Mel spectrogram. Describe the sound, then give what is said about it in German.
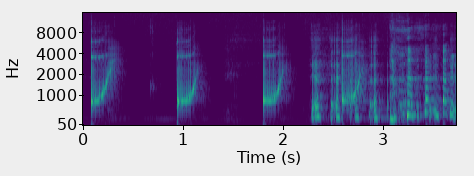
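Three springy cartoon boings, loud, each a quick wobbling rise and fall with short pauses between, apparently imitated by a voice mimicking a hopping grasshopper, followed by a burst of lively talk and laughter. “In meinem Kopf hupft gerade dieser Grashüpfer herum und es geht die ganze Zeit boing, boing.”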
